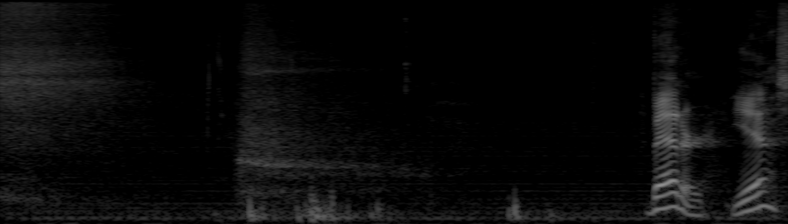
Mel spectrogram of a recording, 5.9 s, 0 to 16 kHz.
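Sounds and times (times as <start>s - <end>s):
audience breathing in and out together: 0.0s - 1.0s, 1.8s - 3.6s
speech: 4.9s - 5.9s.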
